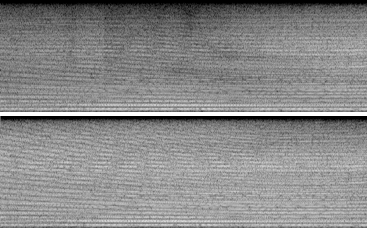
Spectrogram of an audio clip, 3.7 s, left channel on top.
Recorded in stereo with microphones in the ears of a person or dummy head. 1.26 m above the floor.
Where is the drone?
75° right (ahead or behind); by 3.7 s 15° right (ahead or behind).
